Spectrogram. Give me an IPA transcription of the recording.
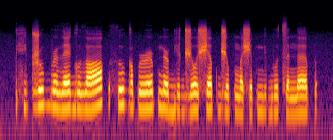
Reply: fʲopʐu bə˞ðɛ ɡuðɒ | θuɡɒp ɹə˞pnə˞bʲo d͡ʒo ʃɜp d͡ʒopŋɒʃɛp mʲobut͡sɜ ŋɜp

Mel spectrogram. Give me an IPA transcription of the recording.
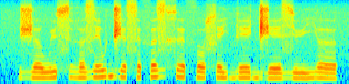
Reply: ʒəw ysɦəz ewd͡ʒɘsɘθəz xɘθoɬejbe d͡ʒe zy jə

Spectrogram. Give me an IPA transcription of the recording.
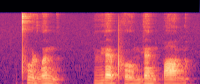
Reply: pʰu˥˨ɻwə˥˨n | lɥɛ˥˨pʰo˨˦ʊ̯mɥɛ˥˨npɑ˥˨ŋ

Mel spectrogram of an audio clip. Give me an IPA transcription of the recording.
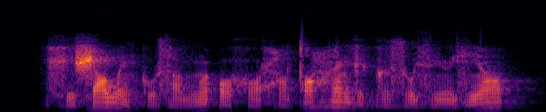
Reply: xe˩ʃɑ˥wɛ̃˩ ko˩zɑ˩ŋʷɑ̃˥ ʔɔ˩xɔ˩ħo˩ tˤo˥ɦæ̃˥ɡɛ˩ ɡœ˩zo˩ zʲɔ̃˩ɪ̯zʲɑ̃˥

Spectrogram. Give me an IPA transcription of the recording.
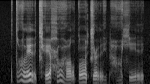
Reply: tˤa̤˧˥˧le˧˥˧rt͡ɕʰe˩˧˩ħɔ̤˧˥˧ ɦɑ˩˧rtˤɑ̃˧˥˧ t͡ɕə˞˩˧˩ri̤˩˧phɑ̤˩˧˩ çi˩˧r

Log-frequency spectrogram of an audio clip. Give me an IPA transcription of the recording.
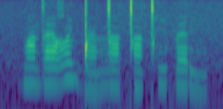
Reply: bã˧dæ˧ʁĩ˥ ŋ͡ǃæ̃˩ŋ͡ǀã˧ ǀã˧ǀʰi˥pɛ˥ɾi˩

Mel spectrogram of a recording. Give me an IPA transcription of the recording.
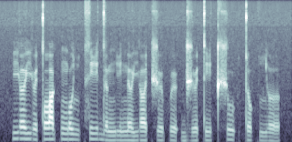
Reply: jə˦ jʏ˨t lˠə˦kŋo˦˨ʎt͡si˦ də˨ŋi˨nə˨ jʌ˨ t͡ʃʏ˨ pʏ˨ʔ d͡ʒʏ˨ti˨t ʃu˦ʔ to˨kʎɤ˨

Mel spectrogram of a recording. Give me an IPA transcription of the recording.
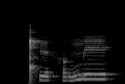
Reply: ǃʰʏ˨hʌ˨ŋ͡me˦

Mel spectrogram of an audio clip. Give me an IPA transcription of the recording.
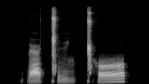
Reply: ɗæǁiʎǁʰo

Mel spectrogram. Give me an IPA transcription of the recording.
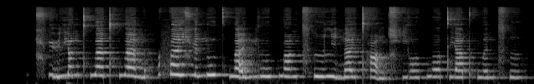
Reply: t͡ɕʰy̰˨˩ljɑ˦ŋ t̪ʰwä˥t̪ʰwa˥˩n | fa˥ɪ̯ɕɥɛ˨n̪o˥ʊ̯kʰwa̰˨˩ɪ̯ mjo˧˥ʊ̯pwɑ˧˥ŋt͡sʰɹ̩˧˥ lḭ˨˩na˥˩ɪ̯t̪ʰɑ̰˨˩ŋ t͡ɕʰjo˧˥ʊ̯pwɔ˥t̪jä˥ pʰwə˧˥nt͡sʰɹ̩˧

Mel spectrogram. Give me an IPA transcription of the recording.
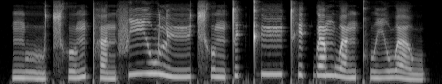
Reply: ŋuː˨˩t͡sʰʊ˨˥ŋpʰɐ˨n fiː˥w lyː˨˧t͡sʰʊ˧ŋt̪ɪ˥k̚t̪ʰyː˥ t̪ʰɪ˥k̚lɐ˥mwɐ˨˧ŋkʷʰiː˨˧w ɐ˨w

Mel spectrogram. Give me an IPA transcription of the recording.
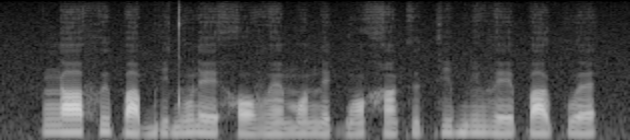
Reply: ŋaː˦fɨ˦pa˨ bi˦˨dũ˦ɾeː˨ hɔ˨ vɛ̃˧mɔ̃˦ne˨ ɡ͡bɔ̃˧ hã˧kɨ˨ ki˦bĩ˦ veː˧ paː˧kʷɛ˧

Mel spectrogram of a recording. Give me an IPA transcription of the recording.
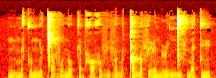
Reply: mʲɔmɛztʷɛmʲo ǁʌvo no kɛbxɔ xovyvʌ nʌǃʌ nɔfʲʌ ɭimyɭy ŋ͡ǀixmɛ ty

